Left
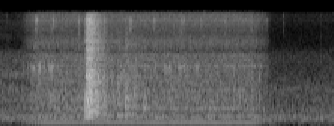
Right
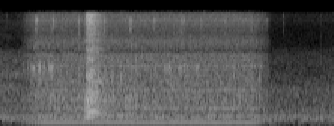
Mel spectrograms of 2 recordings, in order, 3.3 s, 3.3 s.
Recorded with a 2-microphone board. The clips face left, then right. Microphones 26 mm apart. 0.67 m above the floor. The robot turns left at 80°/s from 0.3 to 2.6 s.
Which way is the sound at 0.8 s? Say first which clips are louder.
Left 7 dB; 40° left (ahead or behind).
